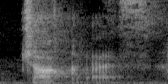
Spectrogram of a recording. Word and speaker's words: chakra: centers in our body they're called chakras or chakras but the actual um way to pronounce them in sanskrit is chakra so you have your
